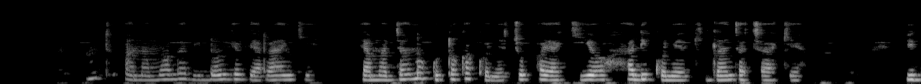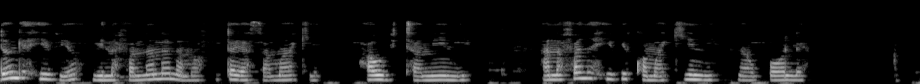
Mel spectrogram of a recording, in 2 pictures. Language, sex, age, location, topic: Swahili, male, 25-35, Kisii, health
